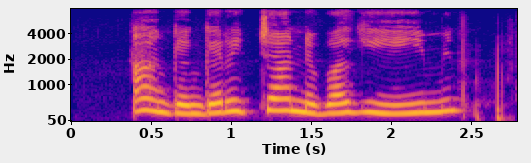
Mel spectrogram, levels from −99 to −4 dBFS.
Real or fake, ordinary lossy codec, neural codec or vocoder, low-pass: real; none; none; none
